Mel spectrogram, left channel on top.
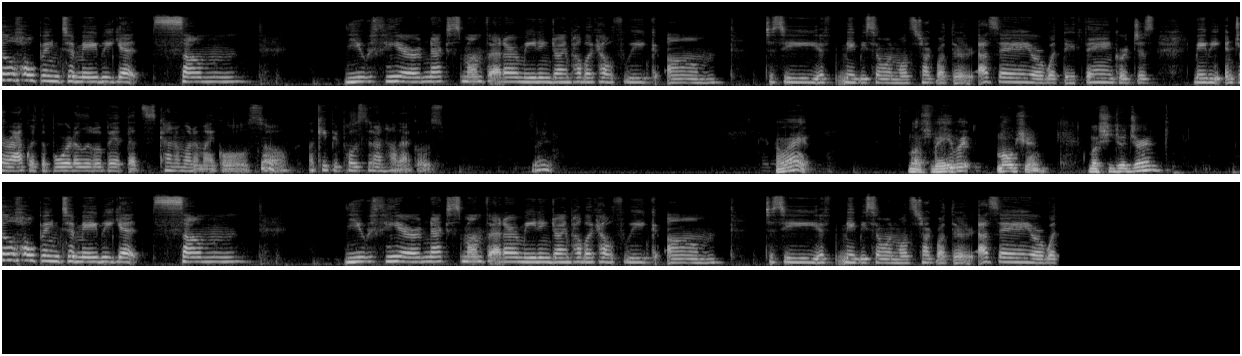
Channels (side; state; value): right; drops out; at 10.6 s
